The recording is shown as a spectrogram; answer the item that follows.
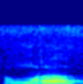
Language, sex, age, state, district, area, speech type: Odia, male, 45-60, Odisha, Boudh, rural, spontaneous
